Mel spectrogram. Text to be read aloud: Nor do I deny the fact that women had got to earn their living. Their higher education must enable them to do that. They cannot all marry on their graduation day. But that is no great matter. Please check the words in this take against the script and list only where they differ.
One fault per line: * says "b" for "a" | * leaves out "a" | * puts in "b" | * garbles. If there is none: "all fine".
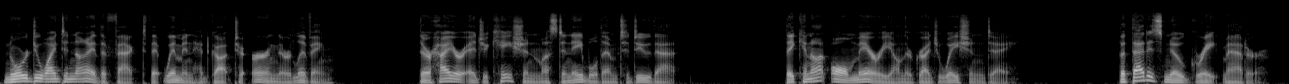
all fine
